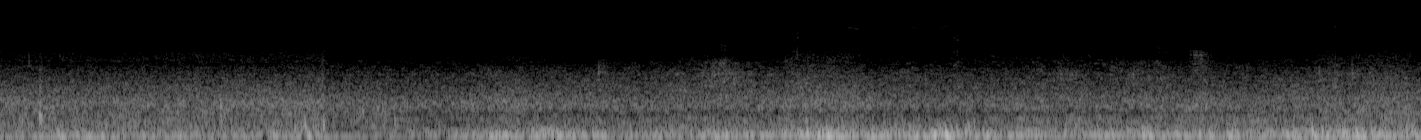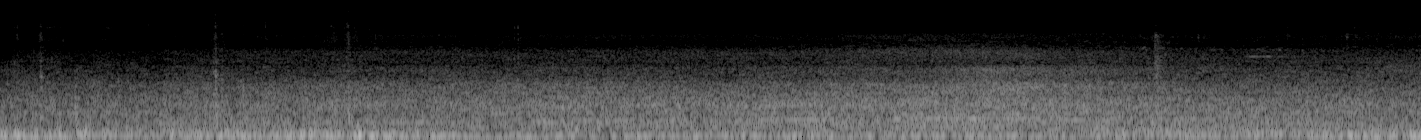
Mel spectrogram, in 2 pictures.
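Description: Wind rumbling on a phone's microphone, with a pickup truck driving through the parking lot in the background.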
